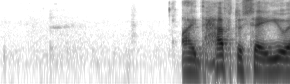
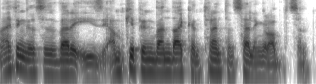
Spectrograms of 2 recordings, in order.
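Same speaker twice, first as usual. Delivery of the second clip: normal talking voice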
